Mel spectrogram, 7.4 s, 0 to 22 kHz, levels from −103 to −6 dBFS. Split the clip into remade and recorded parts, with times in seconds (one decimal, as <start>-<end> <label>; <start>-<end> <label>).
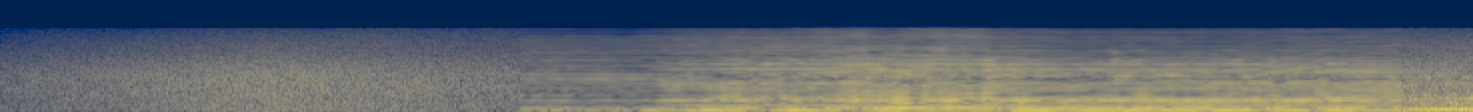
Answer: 0.0-2.6 recorded; 2.6-7.0 remade; 7.0-7.4 recorded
